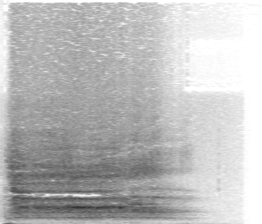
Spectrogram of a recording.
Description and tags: dragon roar big angry
Dragon sound created for a production of Shrek. Recorded and distorted the voice of the actress playing the dragon using Audacity.
angry, beast, big, creature, dragon, huge, monster, roar, vocalization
